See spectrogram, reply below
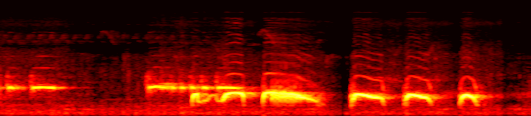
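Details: Spotted dove lure call meant to get reluctant birds calling: a soft opening note, then a rolling string of throaty coos, ending in three evenly spaced, rounded coo notes about half a second apart.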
